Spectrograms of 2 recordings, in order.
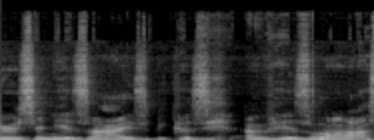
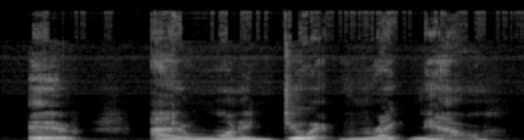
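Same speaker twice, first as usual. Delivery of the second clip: snotty, put-out, can't-be-bothered attitude. Retelling own reply after being told to do something: imitating own attitude. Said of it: "I give him the attitude".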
